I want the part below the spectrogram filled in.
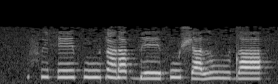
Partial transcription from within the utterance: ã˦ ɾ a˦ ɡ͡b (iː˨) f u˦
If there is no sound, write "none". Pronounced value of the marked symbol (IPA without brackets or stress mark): eː˨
